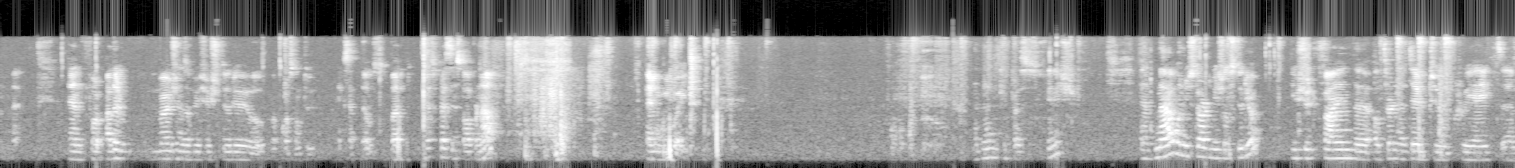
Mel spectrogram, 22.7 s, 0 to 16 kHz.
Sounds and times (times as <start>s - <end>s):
Speech: 0.0s - 7.9s, 9.6s - 11.1s, 13.4s - 22.7s
Inside, small room: 0.0s - 22.7s.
